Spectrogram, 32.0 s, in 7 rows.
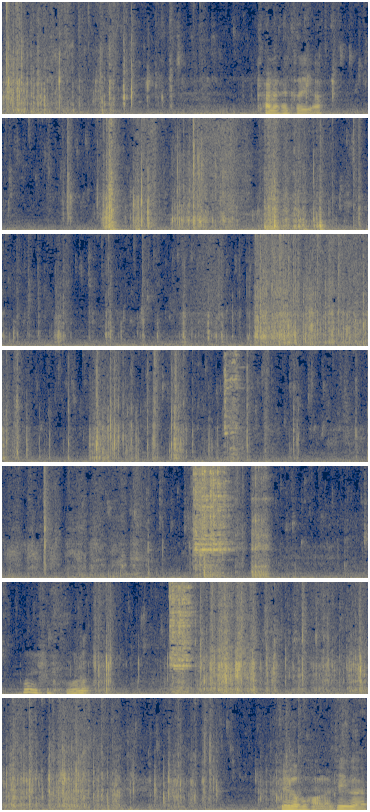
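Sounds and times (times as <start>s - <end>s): plastic packaging crinkling: 0.0s - 2.4s, 5.3s - 19.0s, 23.5s - 32.0s.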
